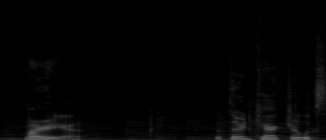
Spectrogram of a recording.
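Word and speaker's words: 真里亞: Of course, kanji is pronounced Maria.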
